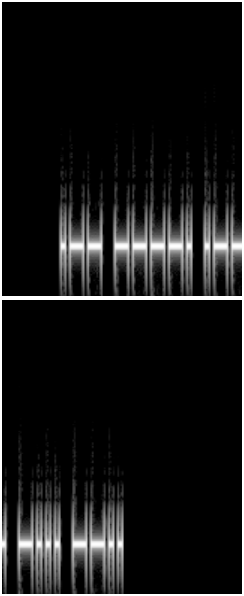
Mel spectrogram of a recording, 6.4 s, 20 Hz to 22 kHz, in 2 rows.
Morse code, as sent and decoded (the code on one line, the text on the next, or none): .-- ----. .-- -... --..
W9WBZ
